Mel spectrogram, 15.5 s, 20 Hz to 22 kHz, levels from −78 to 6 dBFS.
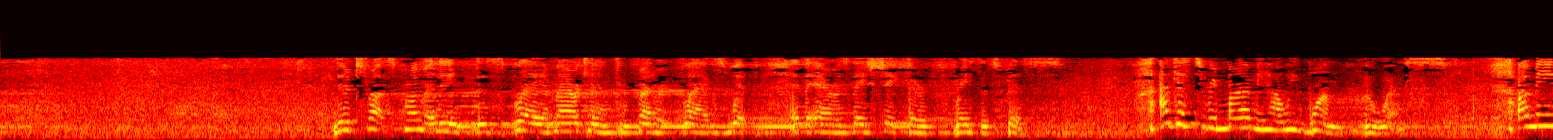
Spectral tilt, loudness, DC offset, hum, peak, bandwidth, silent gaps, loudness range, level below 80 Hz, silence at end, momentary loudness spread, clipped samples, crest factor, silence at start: -6 dB/octave; -21 LUFS; under 0.1%; none; -2 dBFS; 5 kHz; none; 4 LU; -54 dBFS; 0 s; 10 LU; under 0.1%; 20 dB; 0 s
